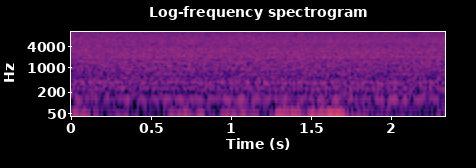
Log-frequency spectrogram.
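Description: Room tone: a steady low hum with an even hiss, no speech.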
